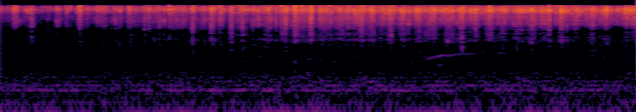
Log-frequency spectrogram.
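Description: A long, heavy gold-tone metal link chain necklace is held up in both hands by the fingertips and shaken, rattled and handled, with metal bracelets and a watch on the wrists. The result is a quiet, continuous, bright metallic jingle and patter of small clinking links over a steady low hum.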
